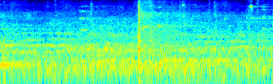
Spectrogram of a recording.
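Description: A racket smacks a shuttlecock with a sharp crack.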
